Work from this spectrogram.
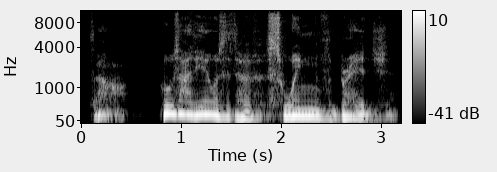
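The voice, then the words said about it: Poor put-on Scouse accent. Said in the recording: “Is that your impression of my accent? ... Yeah, it's terrible. Wow. It's Scouse.”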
